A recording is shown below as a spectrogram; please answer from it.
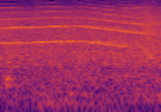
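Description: An emergency vehicle's siren wailing: one long tone that rises slowly and then falls away toward the end.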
